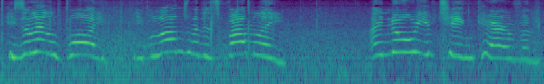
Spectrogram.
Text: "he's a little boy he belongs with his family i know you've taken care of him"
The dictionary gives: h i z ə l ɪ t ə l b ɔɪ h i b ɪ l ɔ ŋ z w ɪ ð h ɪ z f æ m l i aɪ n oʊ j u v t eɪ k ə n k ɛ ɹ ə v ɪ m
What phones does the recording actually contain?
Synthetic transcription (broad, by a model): h i z ə l ɪ t l b ɔɪ h i b ɪ l ɔ ŋ z w ɪ ð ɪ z f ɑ m l i aɪ n oʊ j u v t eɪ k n k ɛ ɹ ə v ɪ m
